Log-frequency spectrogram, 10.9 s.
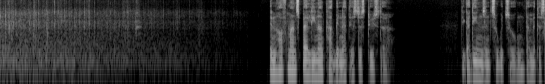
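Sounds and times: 
large fire roaring and crackling in a burning theater: 0:00.0 - 0:05.8
speech: 0:05.4 - 0:07.9, 0:09.2 - 0:10.8.

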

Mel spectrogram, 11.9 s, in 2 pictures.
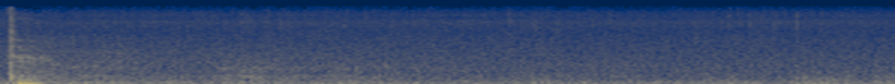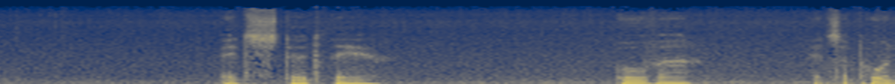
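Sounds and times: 
heavy rain: 0:00.0 - 0:11.9
thunder: 0:00.5 - 0:02.8
speech: 0:07.5 - 0:08.6, 0:10.1 - 0:10.7, 0:11.4 - 0:11.9.

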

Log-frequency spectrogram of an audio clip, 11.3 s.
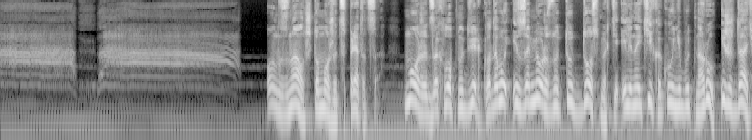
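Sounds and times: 
person screaming: 0:00.0 - 0:03.6
speech: 0:04.0 - 0:11.2.

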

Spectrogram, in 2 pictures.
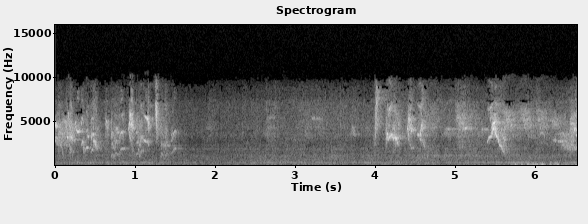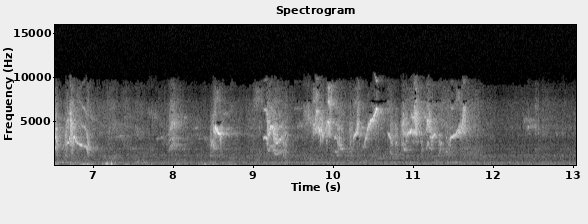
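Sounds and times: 
female red-cowled cardinal singing sharp high chirps and twitters: 0:00.0 - 0:01.6, 0:03.0 - 0:11.8.

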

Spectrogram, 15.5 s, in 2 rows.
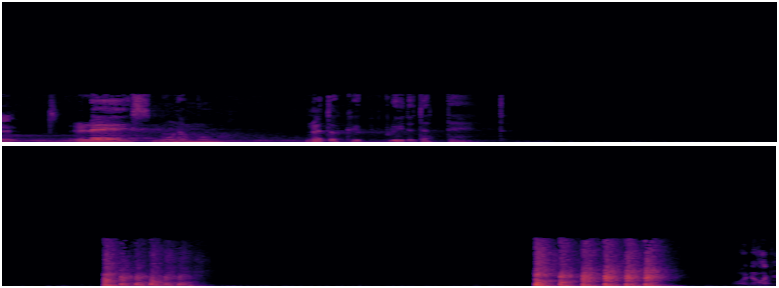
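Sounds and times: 
speech: 0:00.1 - 0:02.3, 0:03.0 - 0:04.8
police knocking loudly on a door: 0:08.8 - 0:09.8, 0:13.1 - 0:14.5.

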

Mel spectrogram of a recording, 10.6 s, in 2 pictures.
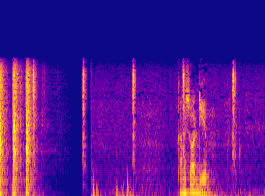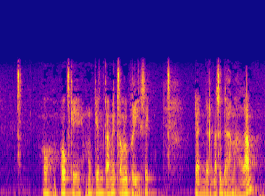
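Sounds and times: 
loud banging knocks on a door: 0:00.0 - 0:00.8
speech: 0:03.6 - 0:04.4, 0:06.2 - 0:08.4, 0:09.2 - 0:10.5.

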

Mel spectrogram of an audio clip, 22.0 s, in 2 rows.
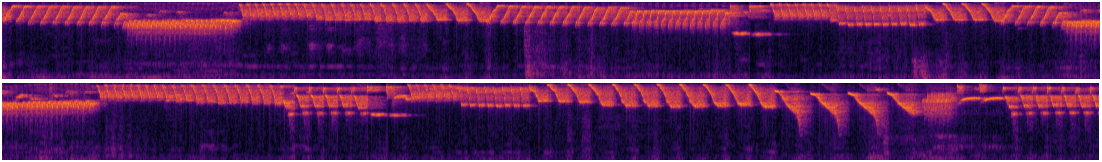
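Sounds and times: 
canary song: 0:00.0 - 0:21.9.

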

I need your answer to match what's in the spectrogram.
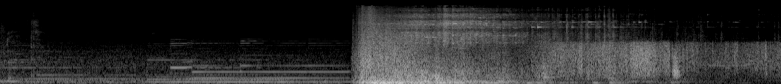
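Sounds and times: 
bomb explosion: 0:03.5 - 0:06.9.

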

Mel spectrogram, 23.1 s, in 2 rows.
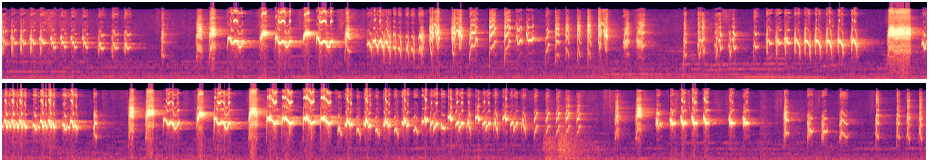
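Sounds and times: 
sooty-headed bulbul singing: 0:00.0 - 0:23.1.

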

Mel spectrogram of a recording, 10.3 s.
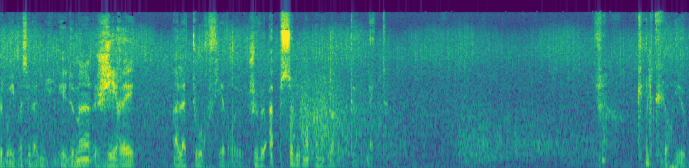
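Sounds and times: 
speech: 0:00.0 - 0:05.8, 0:09.0 - 0:10.3
heavy rain: 0:00.0 - 0:10.3
thunder: 0:04.4 - 0:09.6.

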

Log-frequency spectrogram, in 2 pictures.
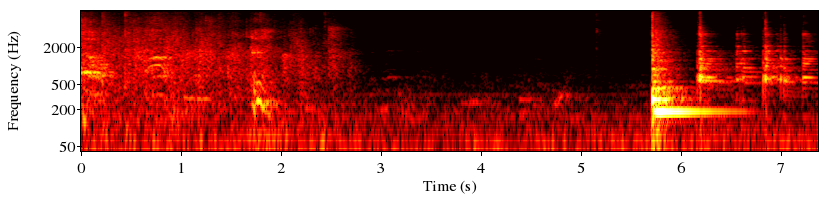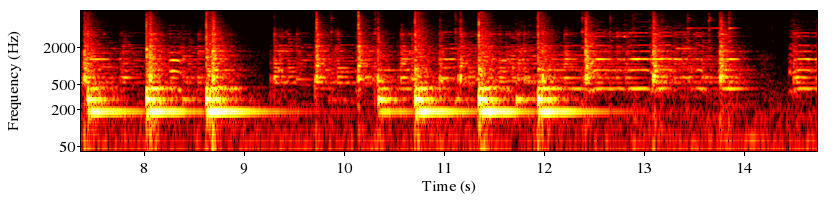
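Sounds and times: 
audience applause: 0:00.0 - 0:02.9
sharp percussive strikes: 0:05.7 - 0:14.7.

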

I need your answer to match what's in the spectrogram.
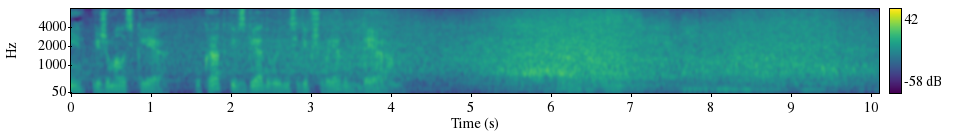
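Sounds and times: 
speech: 0:00.0 - 0:04.4
car speeding along a highway: 0:00.0 - 0:10.0.

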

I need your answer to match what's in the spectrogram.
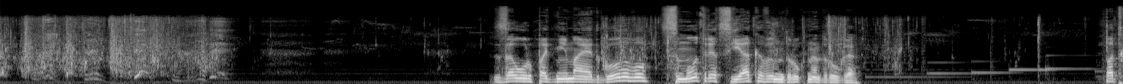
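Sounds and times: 
hands slapping the water of a stream, splashing: 0:00.0 - 0:02.4, 0:05.8 - 0:09.3
speech: 0:05.0 - 0:08.7.

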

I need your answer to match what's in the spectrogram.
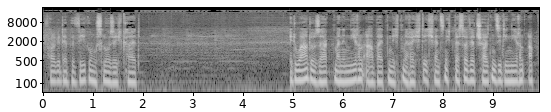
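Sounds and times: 
speech: 0:00.1 - 0:02.1, 0:05.0 - 0:09.9
medical monitor alarm beeping: 0:00.2 - 0:05.0.

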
